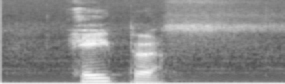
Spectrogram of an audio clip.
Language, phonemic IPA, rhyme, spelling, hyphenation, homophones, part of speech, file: Dutch, /ˈeː.pə/, -eːpə, Epe, Epe, Epen, proper noun, Nl-Epe.ogg
- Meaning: Epe (a village and municipality of Gelderland, Netherlands)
